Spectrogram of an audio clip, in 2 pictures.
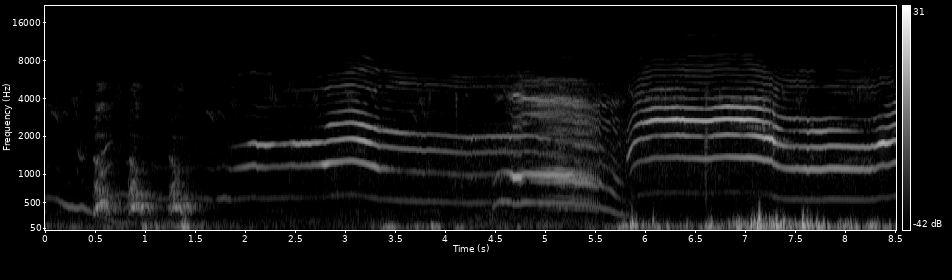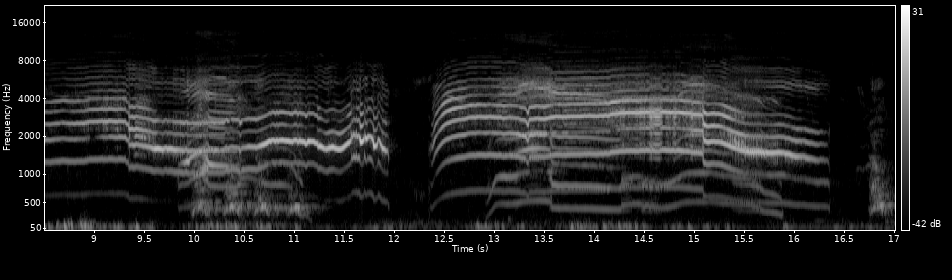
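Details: Two domestic cats, a ginger tom visiting and a resident black male, yowl at each other in long, wavering cries rising and falling in pitch near an uninterested female, in a spring mating standoff on 27 March 2017.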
